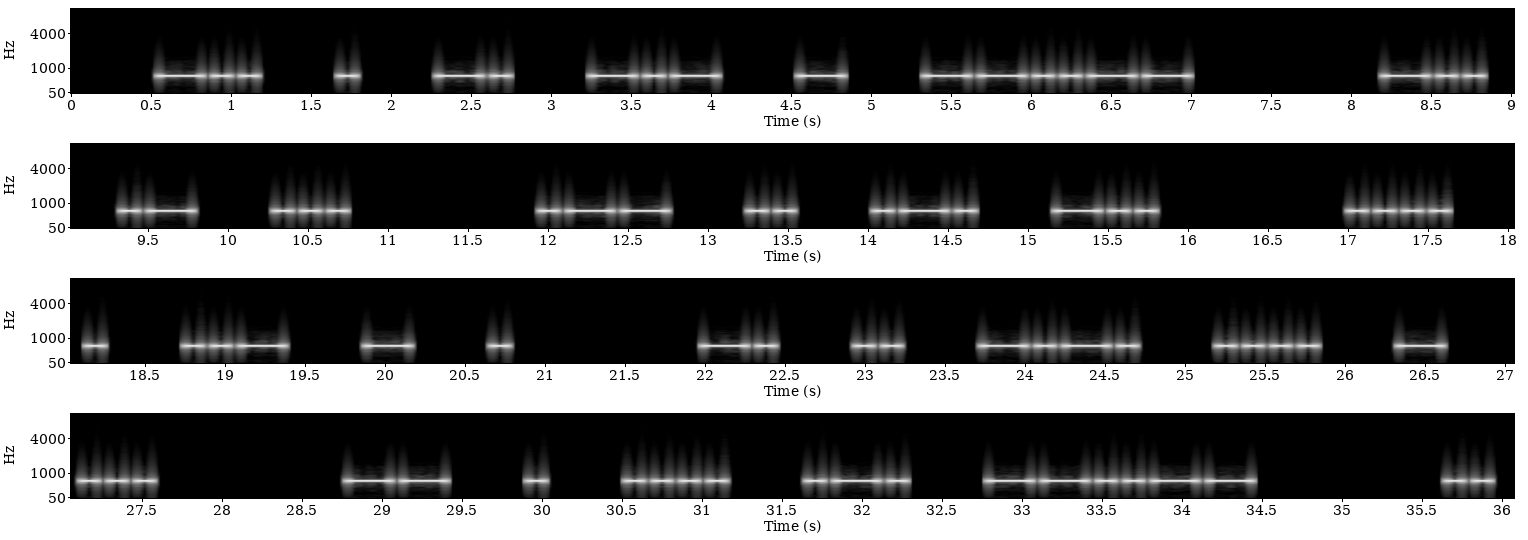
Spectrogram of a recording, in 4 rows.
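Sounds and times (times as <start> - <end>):
morse code beeps at tempo 70: 0.6 - 1.2, 2.3 - 7.0, 8.2 - 8.8, 9.4 - 9.8, 10.4 - 10.8, 12.0 - 13.6, 14.2 - 14.6, 15.2 - 15.8, 17.1 - 17.6, 18.2 - 20.8, 22.0 - 22.4, 23.0 - 23.2, 23.8 - 24.7, 25.3 - 25.8, 26.4 - 26.6, 27.2 - 27.6, 28.8 - 30.0, 30.6 - 34.5, 35.7 - 36.0.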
